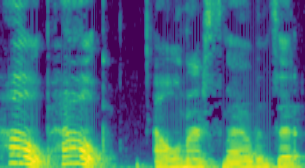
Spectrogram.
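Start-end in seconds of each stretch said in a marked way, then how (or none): 0.1-1.1 calling for help. A narrator's reading. Wilbur faking a cry for help, higher. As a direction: call out for help. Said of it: "another voice called".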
